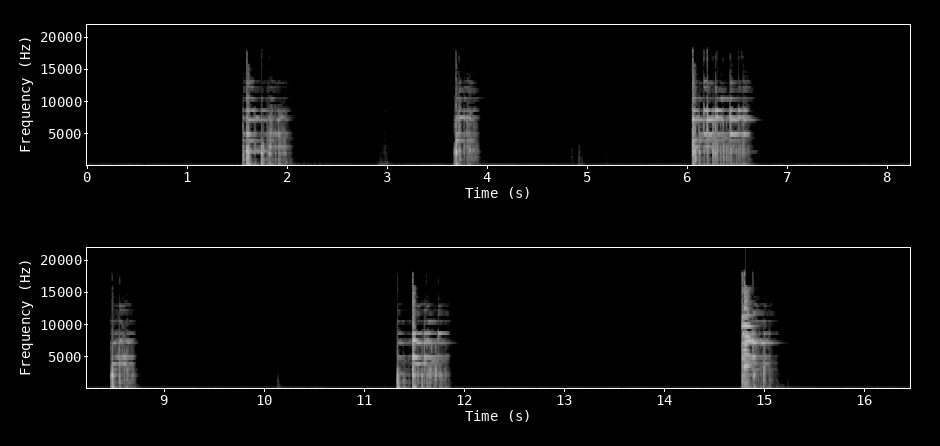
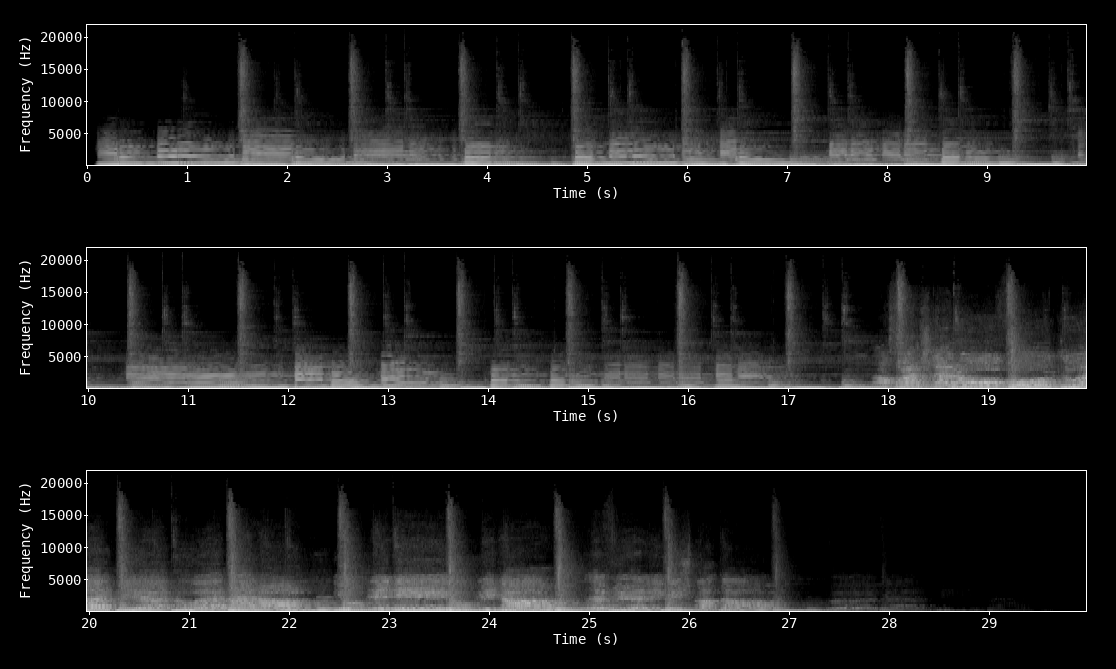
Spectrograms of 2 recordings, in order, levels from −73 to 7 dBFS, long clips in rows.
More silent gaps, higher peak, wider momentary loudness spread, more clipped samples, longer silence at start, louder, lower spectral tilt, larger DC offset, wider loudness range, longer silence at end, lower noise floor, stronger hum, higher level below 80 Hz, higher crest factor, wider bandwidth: neither; first, 0 dBFS vs -4 dBFS; first, 17 LU vs 7 LU; neither; first, 1.55 s vs 0.1 s; about the same, -19 LUFS vs -21 LUFS; second, 1 dB/octave vs -6.5 dB/octave; neither; first, 9 LU vs 4 LU; second, 1.35 s vs 1.95 s; second, -64 dBFS vs -72 dBFS; neither; second, -60 dBFS vs -30 dBFS; first, 28 dB vs 16 dB; second, 16.5 kHz vs 18.5 kHz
